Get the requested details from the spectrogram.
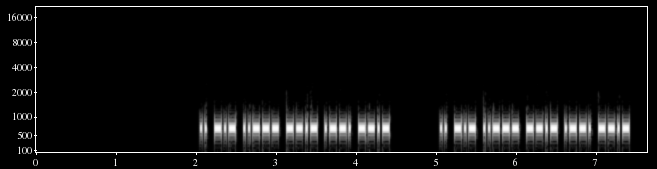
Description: Morse code, heard as a keyed tone, about 40 wpm, 700 Hz. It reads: IK2QPQ IK2QPQ
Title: DXCC-100 Call Signs - 6 Characters - Repeated 2x - 40wpm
